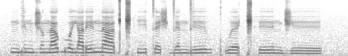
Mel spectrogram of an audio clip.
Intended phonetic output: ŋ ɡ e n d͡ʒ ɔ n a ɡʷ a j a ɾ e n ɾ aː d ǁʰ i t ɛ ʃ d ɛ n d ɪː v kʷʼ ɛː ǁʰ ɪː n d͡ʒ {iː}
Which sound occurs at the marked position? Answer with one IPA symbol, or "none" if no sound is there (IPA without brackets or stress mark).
ɪː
